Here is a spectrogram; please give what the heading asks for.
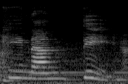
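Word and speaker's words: Kinanthi: Kinanti pakai H ya. Oke ya, bacanya Kinanti. Oh iya, soalnya TH ya.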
